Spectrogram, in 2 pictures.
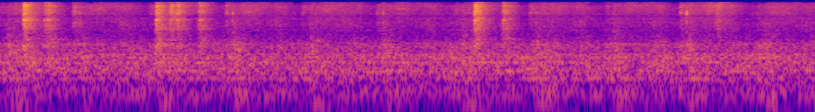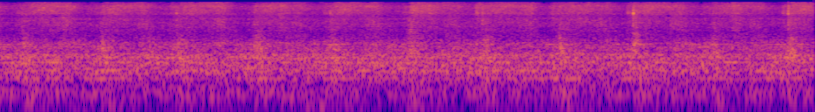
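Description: Motorised treadmill running under a runner: a steady motor and belt hum with the repeated thud of running footfalls on the deck.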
